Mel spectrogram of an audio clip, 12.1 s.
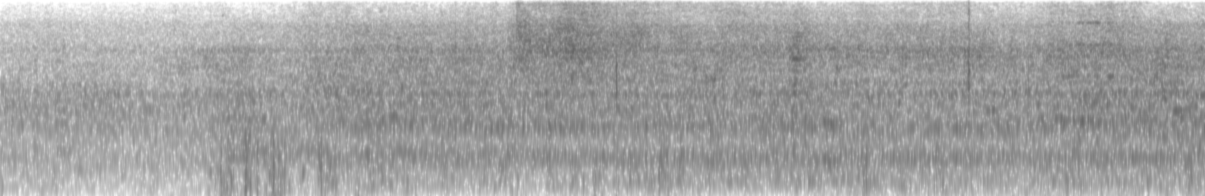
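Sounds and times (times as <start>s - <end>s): train running noise: 0.0s - 12.0s
loud air hiss: 4.9s - 12.0s.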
